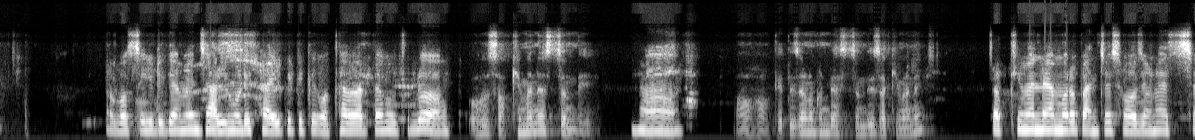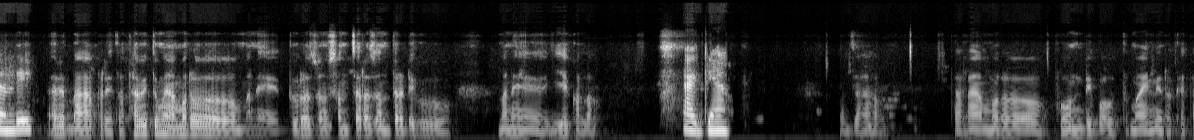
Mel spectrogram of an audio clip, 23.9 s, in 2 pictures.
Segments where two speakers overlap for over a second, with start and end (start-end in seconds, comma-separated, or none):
none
